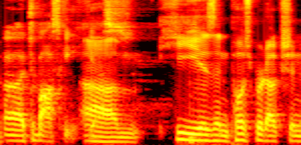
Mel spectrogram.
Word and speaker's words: Chbosky: Chbosky, yes.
